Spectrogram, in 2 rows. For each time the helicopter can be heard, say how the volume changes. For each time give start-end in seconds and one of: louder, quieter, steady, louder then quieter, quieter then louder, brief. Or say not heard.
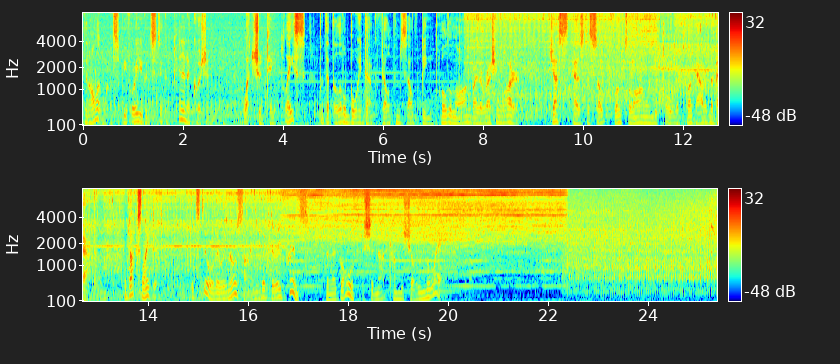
0.0-25.3 steady.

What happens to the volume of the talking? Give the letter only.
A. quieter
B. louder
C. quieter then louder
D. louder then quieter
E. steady
E.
